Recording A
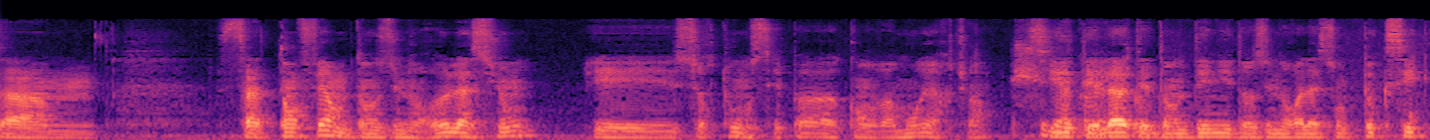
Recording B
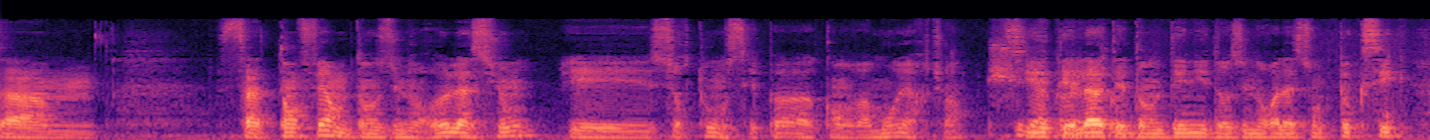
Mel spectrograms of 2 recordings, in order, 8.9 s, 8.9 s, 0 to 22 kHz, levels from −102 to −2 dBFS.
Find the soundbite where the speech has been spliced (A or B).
B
